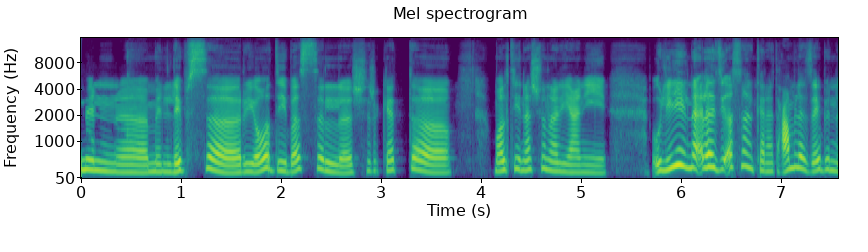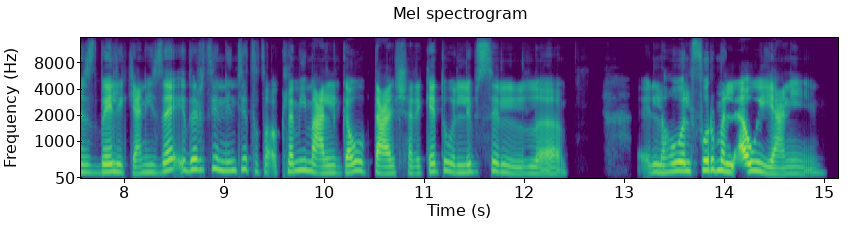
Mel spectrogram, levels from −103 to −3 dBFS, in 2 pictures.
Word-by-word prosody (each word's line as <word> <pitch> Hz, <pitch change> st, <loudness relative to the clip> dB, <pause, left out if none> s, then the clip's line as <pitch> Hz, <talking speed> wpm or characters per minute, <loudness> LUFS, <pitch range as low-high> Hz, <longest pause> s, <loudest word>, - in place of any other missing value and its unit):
من 255 Hz, -1 st, +3 dB, 0.5 s
من 210 Hz, -1 st, -3 dB
لِبس 235 Hz, +7 st, +1 dB, 0.3 s
رياضي 225 Hz, +4 st, +2 dB
بس 280 Hz, +6 st, -1 dB
لشركات 230 Hz, +3 st, -2 dB, 1.0 s
multinational 260 Hz, +2 st, -1 dB
يعني. 195 Hz, -4 st, -2 dB, 0.4 s
قولي 245 Hz, +6 st, +2 dB
لي 380 Hz, +2 st, +9 dB
النقلة 315 Hz, +1 st, +6 dB
دي 280 Hz, 0 st, +1 dB
أصلًا 335 Hz, 0 st, -1 dB
كانت 225 Hz, -5 st, -5 dB
عاملة 300 Hz, +2 st, +4 dB
إزاي 245 Hz, -1 st, 0 dB
بالنسبة 200 Hz, -6 st, -1 dB
لِك؟ 205 Hz, -2 st, -3 dB
يعني 185 Hz, +4 st, -3 dB
إزاي 225 Hz, +8 st, 0 dB
قدرتِ 260 Hz, +2 st, -3 dB
إن 255 Hz, -5 st, -3 dB
أنتِ 245 Hz, +3 st, -6 dB
تتأقلمي 225 Hz, 0 st, -6 dB
مع 200 Hz, -6 st, +2 dB
الجو 185 Hz, +5 st, -2 dB
بتاع 180 Hz, -5 st, +2 dB
الشركات 180 Hz, +5 st, -5 dB
واللبس 200 Hz, 0 st, -5 dB
ال 170 Hz, -5 st, -5 dB, 1.1 s
اللي 195 Hz, -1 st, -5 dB
هو 225 Hz, +4 st, +2 dB
الformal 245 Hz, -2 st, +1 dB
أوي 215 Hz, -3 st, +2 dB
يعني؟ 165 Hz, +3 st, -5 dB
220 Hz, 140 wpm, -24 LUFS, 195-255 Hz, 1.1 s, لي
